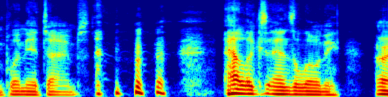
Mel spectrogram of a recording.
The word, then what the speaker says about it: Anzalone: el oh my God how can I not pronounce this guy's name hold on hold on I got to anzalone there we go I know I've heard his name plenty of times Alex anzelone all right empty set Gino rolling out to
